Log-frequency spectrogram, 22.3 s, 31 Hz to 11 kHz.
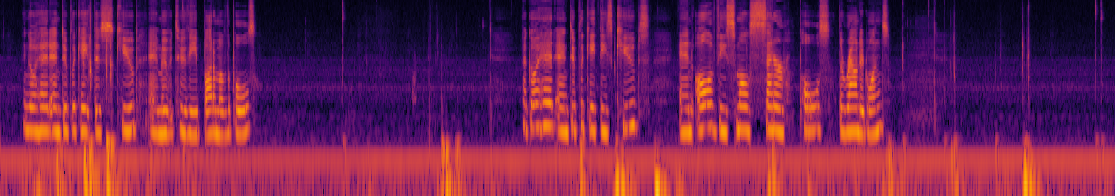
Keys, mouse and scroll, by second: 1.7 shift+d, 3.6-7.7 drag, 12.3 i, 15.3 KP_7, 16.7 scroll up 1, 18.0 shift+middle click, 20.4 c, 21.9-22.3 drag.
